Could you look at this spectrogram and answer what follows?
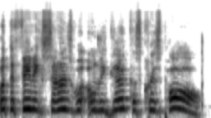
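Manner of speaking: mocking voice, pitched very high. Mocking a narrative people pushed about the Phoenix Suns, in a mocking voice. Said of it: "this is my mocking voice".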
